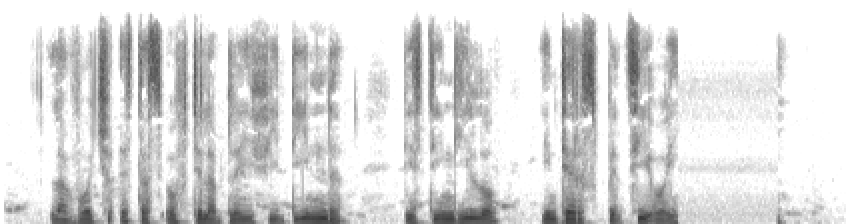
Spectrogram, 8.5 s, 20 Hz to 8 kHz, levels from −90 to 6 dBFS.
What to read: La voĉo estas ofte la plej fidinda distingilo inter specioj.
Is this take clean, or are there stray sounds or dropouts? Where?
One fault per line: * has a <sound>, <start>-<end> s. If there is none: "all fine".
all fine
